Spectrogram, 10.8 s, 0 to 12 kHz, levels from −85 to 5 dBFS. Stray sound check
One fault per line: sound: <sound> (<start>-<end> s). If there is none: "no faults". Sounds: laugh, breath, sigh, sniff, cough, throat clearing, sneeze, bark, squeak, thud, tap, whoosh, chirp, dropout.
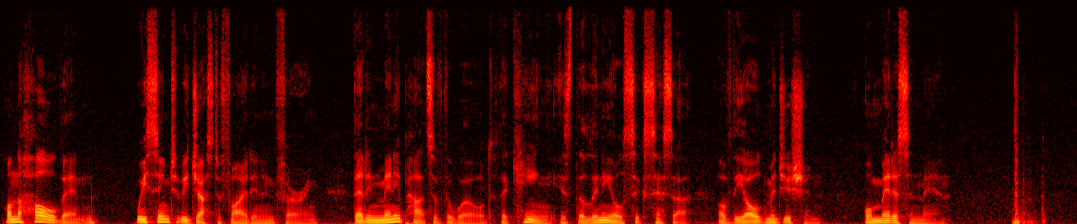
sound: thud (10.1-10.5 s)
